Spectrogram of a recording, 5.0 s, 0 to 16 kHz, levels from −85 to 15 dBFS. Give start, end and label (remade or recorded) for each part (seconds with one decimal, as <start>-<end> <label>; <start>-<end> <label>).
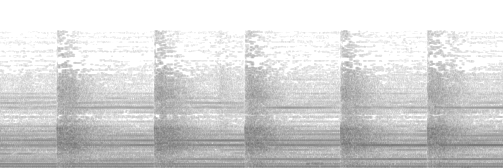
0.0-5.0 recorded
